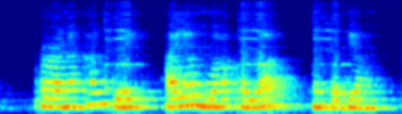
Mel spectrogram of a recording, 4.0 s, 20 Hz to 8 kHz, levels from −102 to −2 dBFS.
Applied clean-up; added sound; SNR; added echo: neural separator model SepFormer DNS4.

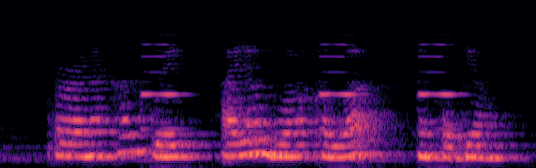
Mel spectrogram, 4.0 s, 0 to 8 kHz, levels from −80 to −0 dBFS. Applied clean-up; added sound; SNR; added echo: none; Wind instrument, woodwind instrument; 13 dB; reverberation time 0.9 s.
